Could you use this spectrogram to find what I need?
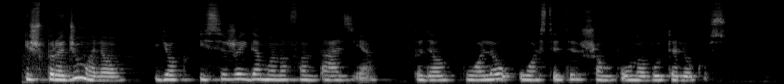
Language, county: Lithuanian, Vilnius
